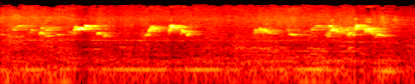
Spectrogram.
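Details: Young hand-fed red-whiskered bulbul, three months old and caged, chatters in a series of harsh, buzzy chirps and short warbles over a steady low hum.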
